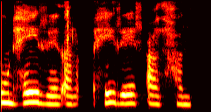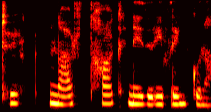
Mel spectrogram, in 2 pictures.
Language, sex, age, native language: Icelandic, female, 12, Icelandic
